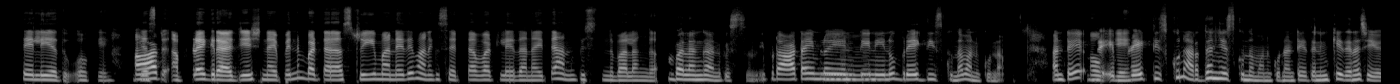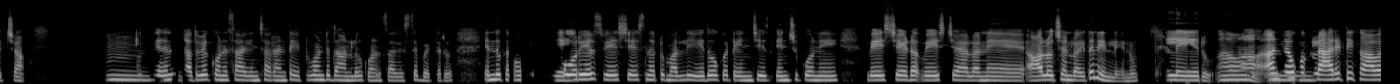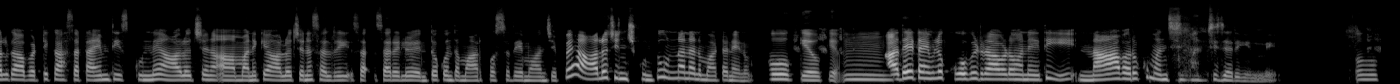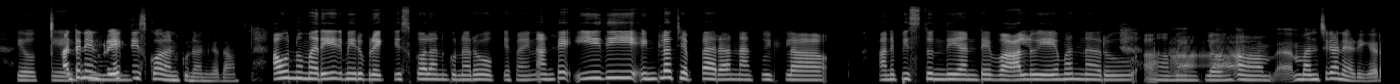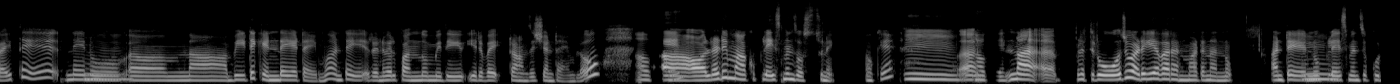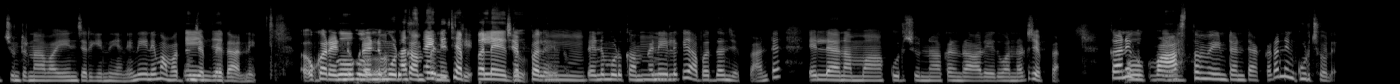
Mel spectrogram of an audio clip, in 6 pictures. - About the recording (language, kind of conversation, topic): Telugu, podcast, స్నేహితులు, కుటుంబంతో కలిసి ఉండటం మీ మానసిక ఆరోగ్యానికి ఎలా సహాయపడుతుంది?
- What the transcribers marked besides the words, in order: in English: "జస్ట్"; in English: "గ్రాడ్యుయేషన్"; in English: "బట్"; in English: "స్ట్రీమ్"; in English: "సెట్"; in English: "టైమ్‌లో"; in English: "బ్రేక్"; in English: "బ్రే బ్రేక్"; other background noise; sniff; in English: "ఫోర్ ఇయర్స్ వేస్ట్"; in English: "వేస్ట్"; in English: "వేస్ట్"; in English: "క్లారిటీ"; in English: "టైమ్"; in English: "టైమ్‌లో కోవిడ్"; laughing while speaking: "మంచి, మంచి జరిగింది"; lip smack; in English: "బ్రేక్"; in English: "బ్రేక్"; in English: "ఫైన్"; in English: "బీటెక్ ఎండ్"; in English: "టైమ్"; in English: "ట్రాన్సిషన్ టైమ్‌లో, ఆల్రెడీ"; in English: "ప్లేస్మెంట్స్"; in English: "ప్లేస్మెంట్స్"; tsk; in English: "ఫస్ట్"; in English: "కంపెనీస్‌కి"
